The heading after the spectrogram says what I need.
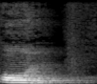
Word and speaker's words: one: Now prefix और substituent नहीं है, सो prop एन prop एन टू ओन, ये वन नहीं है, we will pronounce it एज ओन. ONE is the suffix of ketone.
